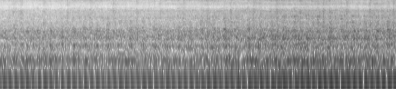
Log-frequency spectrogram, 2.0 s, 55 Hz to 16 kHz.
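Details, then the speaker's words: 1948 Ford 8N tractor warming up after rebuild, radiator hoses warm and thermostat open: a steady, even low idle with no knocks or misses. The exhaust manifold repair is holding and the engine sounds healthy. "maybe we got a good one here boys and girls the engine's warming up you can feel the radiator hols warm"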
